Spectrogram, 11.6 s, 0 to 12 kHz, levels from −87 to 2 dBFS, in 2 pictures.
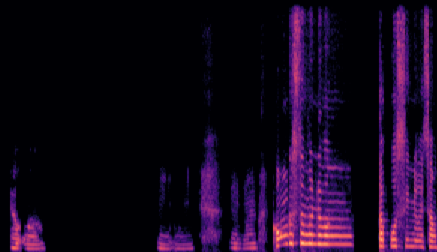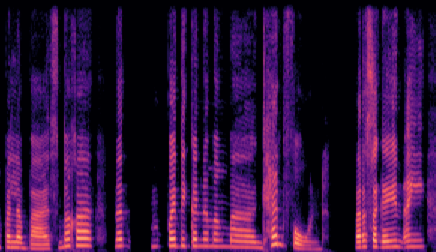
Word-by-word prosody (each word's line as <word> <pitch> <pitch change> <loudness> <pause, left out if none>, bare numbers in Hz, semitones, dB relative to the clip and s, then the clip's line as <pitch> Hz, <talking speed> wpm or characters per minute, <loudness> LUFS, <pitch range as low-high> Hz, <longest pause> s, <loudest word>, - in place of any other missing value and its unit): Oo. 210 -2 -12 1.5
Mm 200 -1 -22 0.6
mm, 220 0 -18 0.2
kung 370 +6 +1
gusto 445 +1 +2
mo 435 - +4
namang 405 -1 +2 0.6
tapusin 310 0 0
yung - - -7
isang 275 0 -3
palabas 225 -6 0
baka 335 +4 +4 0.3
na 320 +1 0 0.6
pwede 330 0 +4
ka 320 0 +1
namang 310 -1 -5
mag 270 -2 -2
headphone. 210 - 0 0.4
Para 260 +2 +5
sa 290 0 +4
gayon 275 +1 +1
ay 290 +2 -2
280 Hz, 115 wpm, -21 LUFS, 220-320 Hz, 1.5 s, Para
